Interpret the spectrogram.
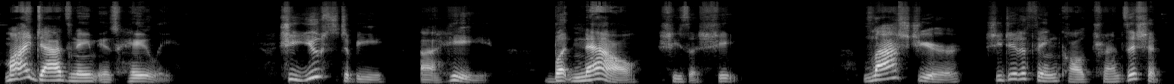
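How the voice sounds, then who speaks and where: Woman storyteller with very lively pitch swings. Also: slow pace. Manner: simple, child-directed explaining with tag questions. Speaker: children's storytime host and reader. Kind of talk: picture-book read-aloud with chatty asides.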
